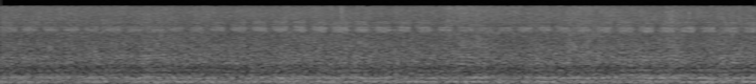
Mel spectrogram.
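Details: Swarm of bees out of the hive in a natural setting, giving a continuous low droning hum under a wash of broad hiss, with no breaks in the buzz.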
